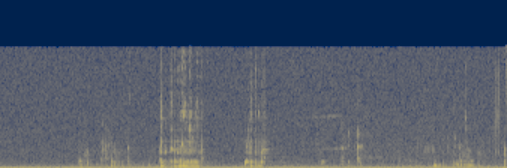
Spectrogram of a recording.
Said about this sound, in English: And let me get a quick sip of coffee here.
